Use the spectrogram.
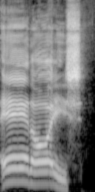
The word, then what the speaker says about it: heróis: Olha só, palavra heróis. Opa. Heróis é oxítona, pessoal, porque a sílaba forte é aqui, ó. Róis, tá bom?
